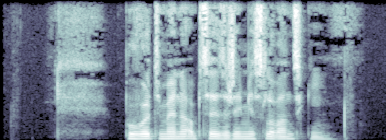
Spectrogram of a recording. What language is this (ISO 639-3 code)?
ces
